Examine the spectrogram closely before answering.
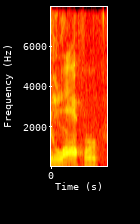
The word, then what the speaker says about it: Lauper: But Cyndi Lauper, you do pronounce it Lauper, don't you? Yeah, you do.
